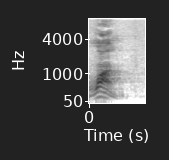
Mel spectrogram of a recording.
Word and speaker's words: one: で、勝ち取ったっていうことになると win の過去形の won、 won、これ won なんですけども、この o はあの音なんです。あの up とかとあ、ね、びっくりした時喉の奥であで出すやつですね、まあ、発音記号でいうととんがり帽子みたいなあですか。だから one one なんです。これ one ではなくて one ね。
